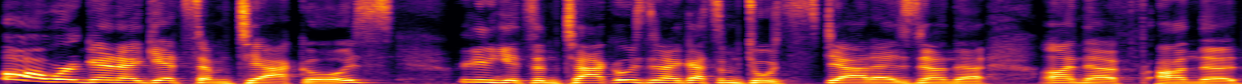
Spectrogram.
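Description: A woman puts on a raspy character voice with a Midwestern accent as part of the act. She keeps a medium pitch and a moderate pace. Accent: exaggerated Midwestern. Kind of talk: casual. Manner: casual, jokey.

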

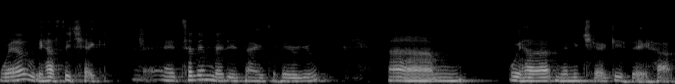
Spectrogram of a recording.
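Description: With a Spanish accent, a woman speaks in a dark, mellow, somewhat breathy voice at a fairly low pitch, with fairly even intonation, long, frequent pauses and a quiet background. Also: moderate pace. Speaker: webinar moderator. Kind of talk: event introduction and Q&A moderation. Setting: video call. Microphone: video call.

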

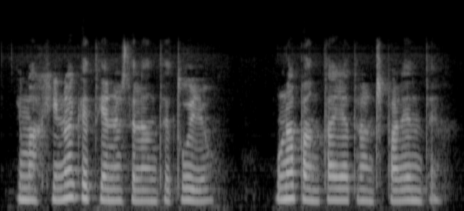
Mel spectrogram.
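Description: A woman speaks at a fairly high pitch and a fairly slow pace, in a soothing, calm tone that is dark, mellow and somewhat breathy. Her intonation stays monotone and flat. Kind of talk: guided meditation (yoga nidra). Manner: slow, soothing, calm; soft-spoken, gentle, with long pauses.

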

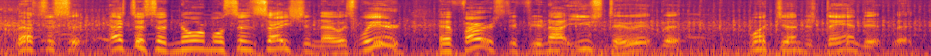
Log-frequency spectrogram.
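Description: A man talks at a fairly quick pace with very even loudness. The sound is dry with no echo, over noticeable background noise. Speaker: paramotor pilot instructor. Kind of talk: casual narration to passenger. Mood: warm, reassuring.

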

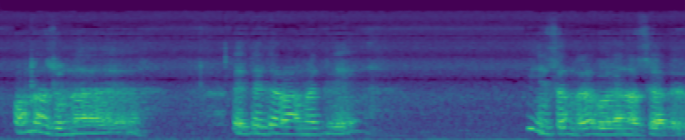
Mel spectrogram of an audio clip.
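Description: Against noticeable background noise, a man talks at a very slow pace with long, frequent pauses. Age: 80s+. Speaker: teacher. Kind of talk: interview answer.

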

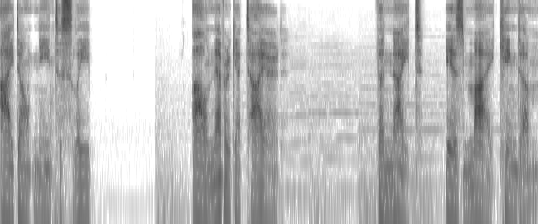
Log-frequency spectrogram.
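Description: A man uses a put-on character voice, raspy and very deep, with monotone, flat intonation. He speaks at a very slow pace with long, frequent pauses while faint music plays behind him. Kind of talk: ASMR roleplay. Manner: taunting.

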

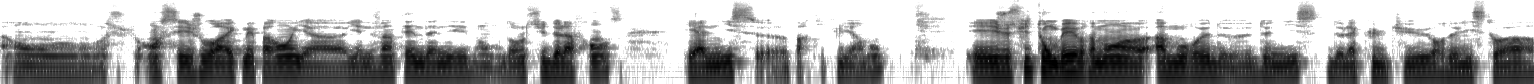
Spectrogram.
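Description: Here is an ordinary speaking voice from a man, fairly low in pitch and at a moderate pace. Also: fairly even intonation. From Belgium. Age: 20s. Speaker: author. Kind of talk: interview.

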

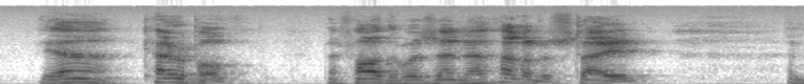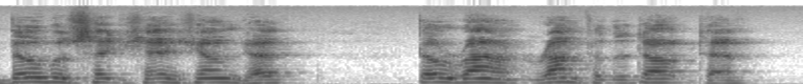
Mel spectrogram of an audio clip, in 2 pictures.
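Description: A man at a moderate pace with ordinary pitch variation, audible room echo and a quiet background. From Derbyshire, England. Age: 80s+. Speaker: war veteran. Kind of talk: interview answer. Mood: sad, reflective memory. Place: home room.

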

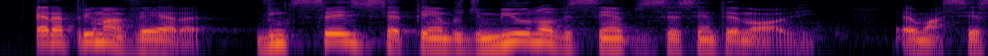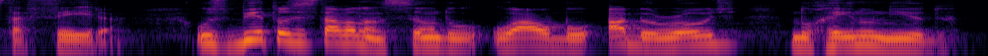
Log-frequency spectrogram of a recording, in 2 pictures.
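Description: At a fairly slow pace, a man uses a normal speaking voice with fairly high pitch and lively intonation. His loudness stays very even against a quiet background. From Brazil, rural Espírito Santo. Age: 40s. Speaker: author and musician narrating his own book; audiobook narrator. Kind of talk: audiobook reading.

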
